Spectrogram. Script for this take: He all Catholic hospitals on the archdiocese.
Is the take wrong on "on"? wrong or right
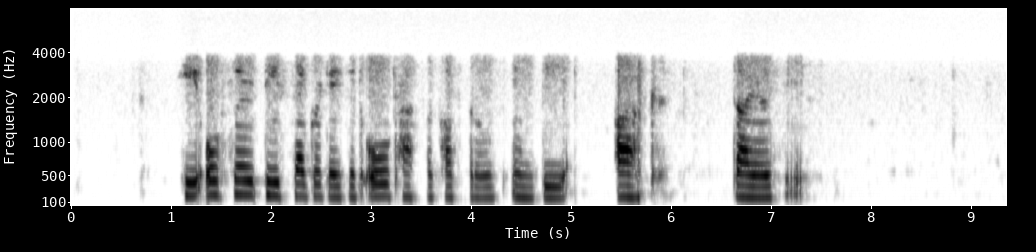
wrong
